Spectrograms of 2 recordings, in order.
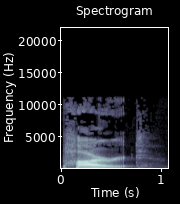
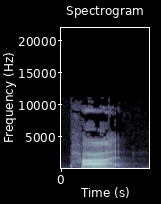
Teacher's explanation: The British R stays low in the mouth. · Shown in: second take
